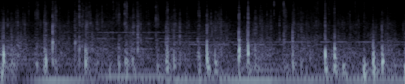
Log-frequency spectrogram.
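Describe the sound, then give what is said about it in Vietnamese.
Horse hooves clip-clop inside a hotel in a steady, irregular rhythm of sharp knocks, over a low rumbling background hum. “Lẽ nào là tiếng vó ngựa?”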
